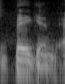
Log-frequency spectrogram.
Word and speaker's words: Begin: His pseudonym it was spelled like the word begin, but it was French, and it was Begin, Al Begin.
